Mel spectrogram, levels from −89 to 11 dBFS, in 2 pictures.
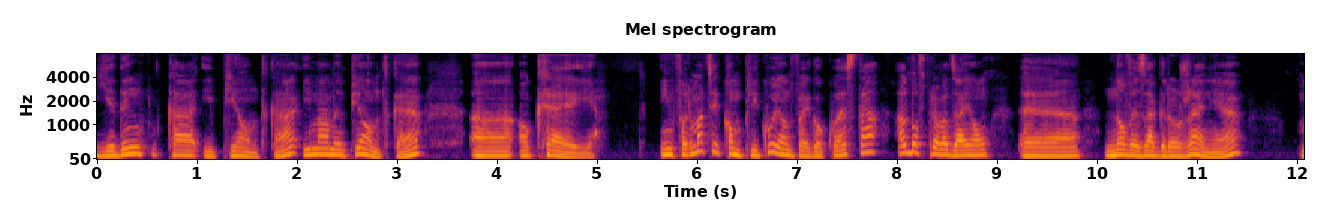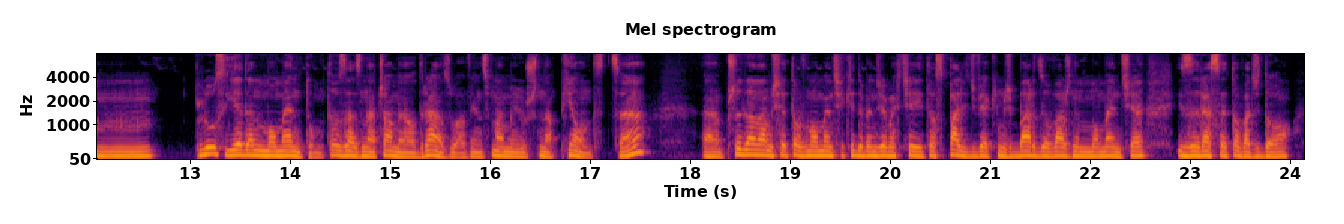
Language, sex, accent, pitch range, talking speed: Polish, male, native, 120-160 Hz, 115 wpm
